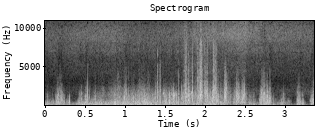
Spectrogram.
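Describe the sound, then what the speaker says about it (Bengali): Strong wind on Mount Fuji, Japan, buffets the microphone in a steady, roaring rush, with gusts swelling and easing toward the end. "প্রচণ্ড হাওয়া বইছে হ্যাঁ মোবাইল ধরে রাখাও মুশকিলের হয়ে যাচ্ছে"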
